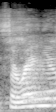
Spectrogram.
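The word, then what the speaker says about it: Sureños: Sereno?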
